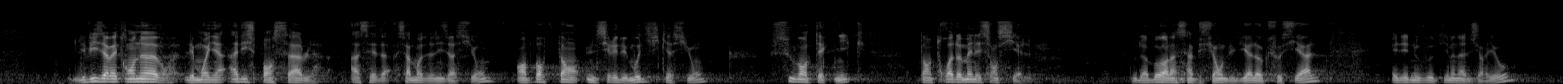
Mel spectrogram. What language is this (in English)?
French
